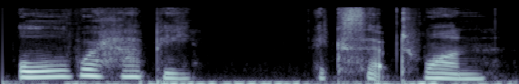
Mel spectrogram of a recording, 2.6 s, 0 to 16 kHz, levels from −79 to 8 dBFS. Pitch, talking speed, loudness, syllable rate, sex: 210 Hz, 115 wpm, -17 LUFS, 5.0 syllables/s, female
